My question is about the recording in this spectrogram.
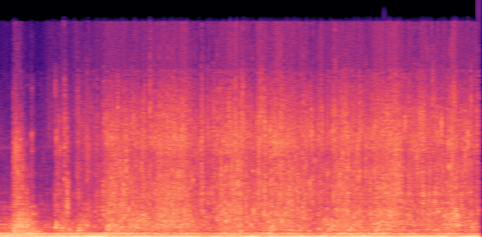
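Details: Antique Maytag wringer washer after heavy maintenance, filled with water and the pump checked: a steady low motor hum with rhythmic sloshing of water and clothes. Agitation is even and healthy.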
